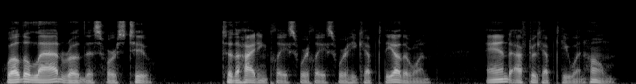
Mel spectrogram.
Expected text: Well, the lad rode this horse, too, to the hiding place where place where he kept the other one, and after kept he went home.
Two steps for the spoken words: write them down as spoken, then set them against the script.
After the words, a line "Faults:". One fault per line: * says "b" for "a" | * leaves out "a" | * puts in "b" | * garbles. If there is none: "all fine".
Well, the lad rode this horse, too, to the hiding place where place where he kept the other one, and after kept he went home.
Faults:
all fine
